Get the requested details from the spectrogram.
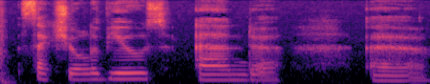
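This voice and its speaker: A woman speaks with a Swedish accent. Her voice is fairly low and her pace very slow. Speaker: vlogger. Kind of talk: personal testimony. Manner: halting.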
